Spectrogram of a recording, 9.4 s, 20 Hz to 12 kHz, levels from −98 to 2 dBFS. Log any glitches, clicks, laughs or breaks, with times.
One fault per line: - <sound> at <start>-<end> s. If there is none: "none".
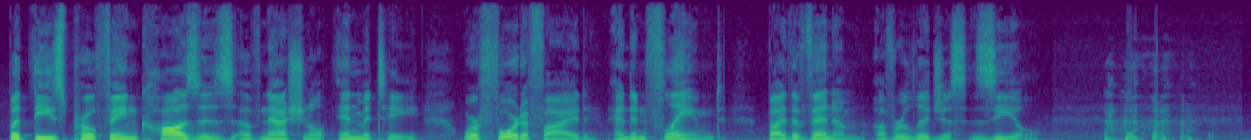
- laugh at 8.3-9.2 s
